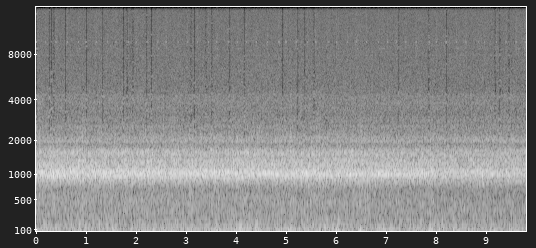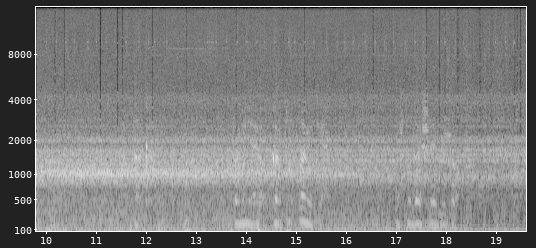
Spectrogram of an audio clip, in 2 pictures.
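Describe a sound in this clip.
A car's tyres hum on the road and fade as the car slows to a stop.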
